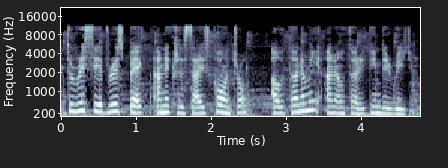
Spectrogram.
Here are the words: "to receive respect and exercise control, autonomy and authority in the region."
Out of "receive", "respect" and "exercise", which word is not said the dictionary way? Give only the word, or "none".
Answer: exercise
